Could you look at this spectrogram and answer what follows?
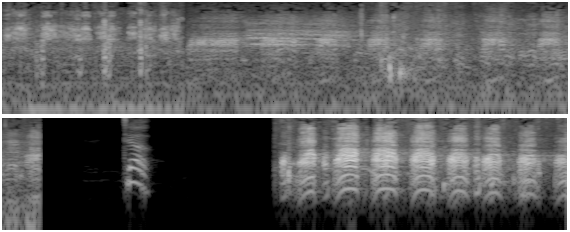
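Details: Duck giving a fast series of harsh, rhythmic quacks after a stretch of loud, noisy background sound and a brief pause.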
